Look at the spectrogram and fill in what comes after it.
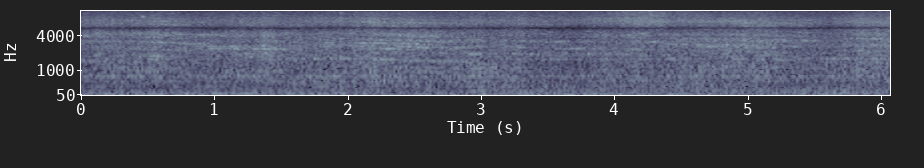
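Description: Double-stack intermodal well cars rolling past close by: the steady, loud rumble of steel wheels running on the rails.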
